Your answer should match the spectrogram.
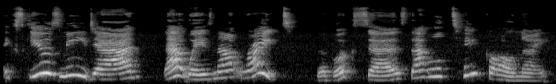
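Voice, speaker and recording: Woman reading as eager, high-voiced bear cub. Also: big pitch swings, slow pace, a bit bright, heavily acted. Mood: correcting. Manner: earnest, emphatic. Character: eager, helpful young bear scout cubs. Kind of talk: storybook read-aloud.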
